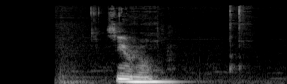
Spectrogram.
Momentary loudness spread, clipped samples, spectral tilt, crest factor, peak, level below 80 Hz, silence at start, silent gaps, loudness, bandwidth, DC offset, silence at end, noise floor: 24 LU; under 0.1%; -8 dB/octave; 14 dB; -2 dBFS; -48 dBFS; 1.1 s; none; -13 LUFS; 16.5 kHz; under 0.1%; 1.1 s; -45 dBFS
